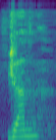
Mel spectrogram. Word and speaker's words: Cem: It's officially spelled CM. Uh, last name. I also spell it with a G. Gem M.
